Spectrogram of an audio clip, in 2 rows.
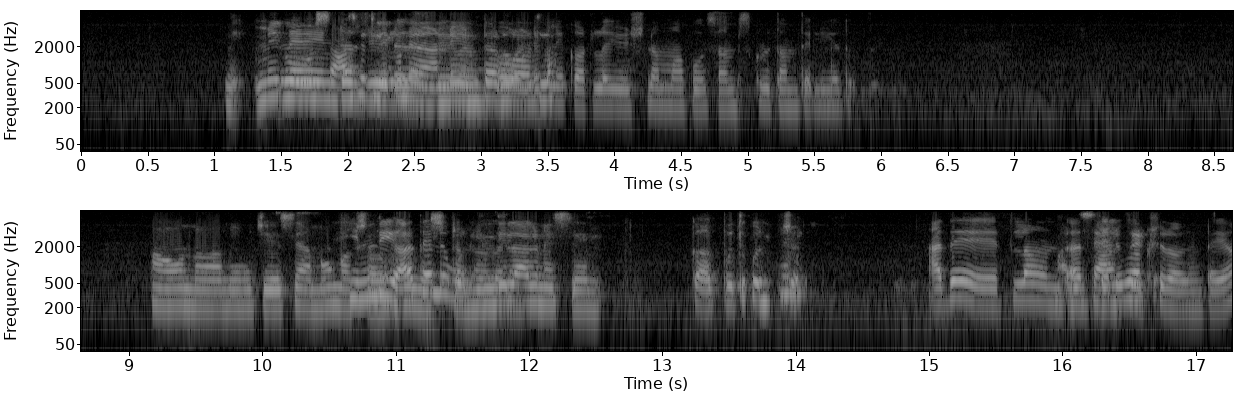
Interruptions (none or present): present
